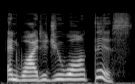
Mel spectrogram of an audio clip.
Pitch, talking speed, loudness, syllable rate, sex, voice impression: 210 Hz, 265 wpm, -17 LUFS, 5.0 syllables/s, female, feminine, adult-like, tensed, powerful, bright, slightly soft, clear, fluent, intellectual, calm, friendly, reassuring, elegant, lively, kind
